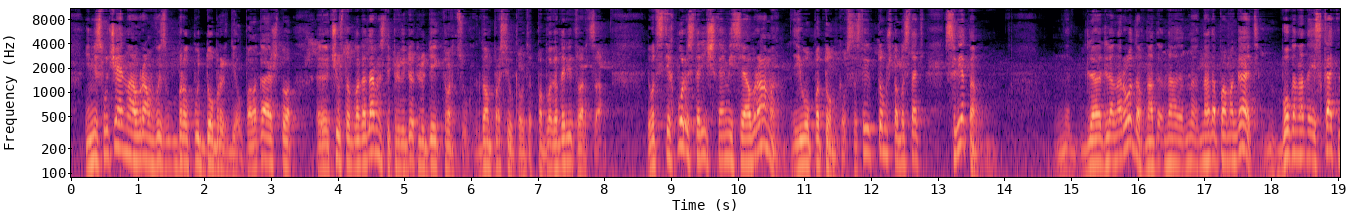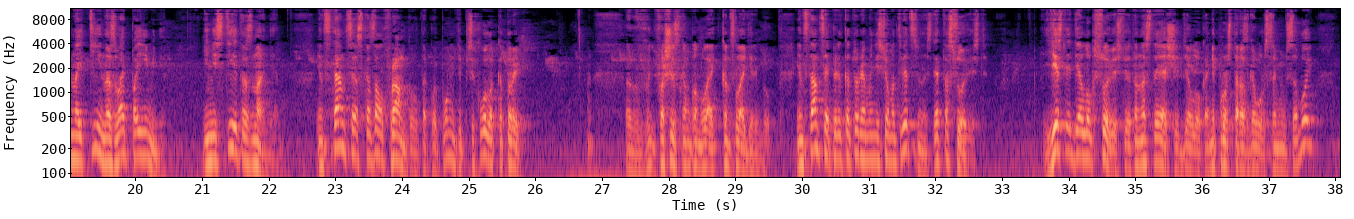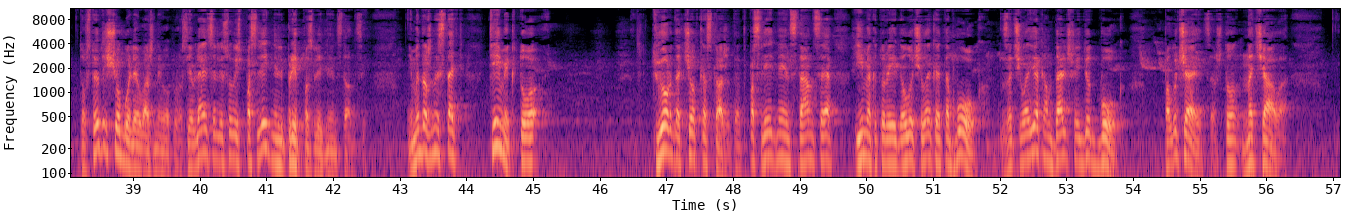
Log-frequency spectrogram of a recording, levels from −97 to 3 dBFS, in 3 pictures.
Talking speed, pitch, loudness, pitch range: 140 wpm, 135 Hz, -21 LUFS, 115-150 Hz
